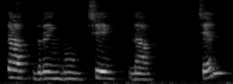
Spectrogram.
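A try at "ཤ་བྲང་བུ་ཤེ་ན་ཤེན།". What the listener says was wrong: Un petit peu plus expiré serait super. Mais cha dembu chen na chen, hein, c'est carrément franchement expiré.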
